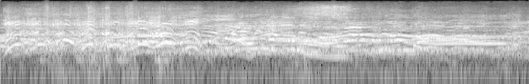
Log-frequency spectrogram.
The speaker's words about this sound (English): The chickens flap furiously. Some faint.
